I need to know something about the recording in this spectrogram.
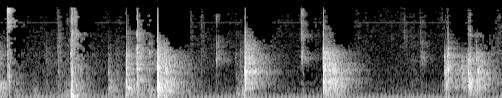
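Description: Irregular hard knocks and clicks, about eight in all, some ringing briefly: a plywood-and-glass contact print frame being lifted out of a UV exposure box and its clamps undone.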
